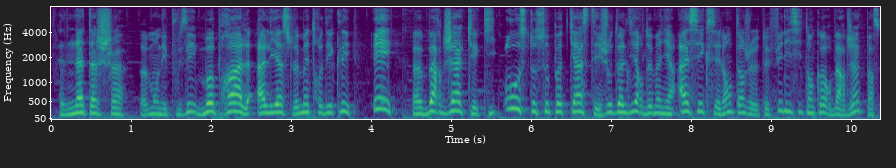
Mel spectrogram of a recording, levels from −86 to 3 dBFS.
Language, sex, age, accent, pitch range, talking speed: French, male, 40-59, French, 160-220 Hz, 190 wpm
